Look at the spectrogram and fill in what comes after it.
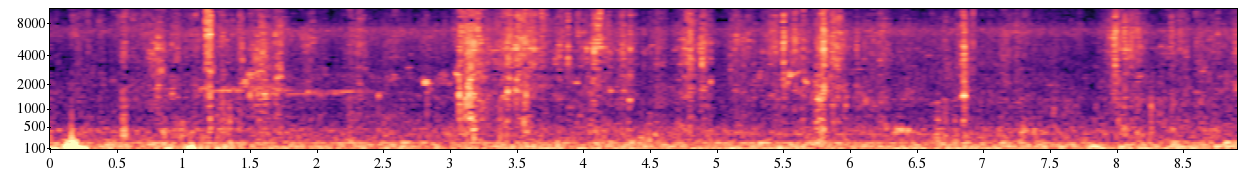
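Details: Grazing cattle, cows and bulls chewing grass as they walk: soft, irregular crunchy clicks and rustles come in quick succession, with a few sharper snaps over a low steady hum.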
